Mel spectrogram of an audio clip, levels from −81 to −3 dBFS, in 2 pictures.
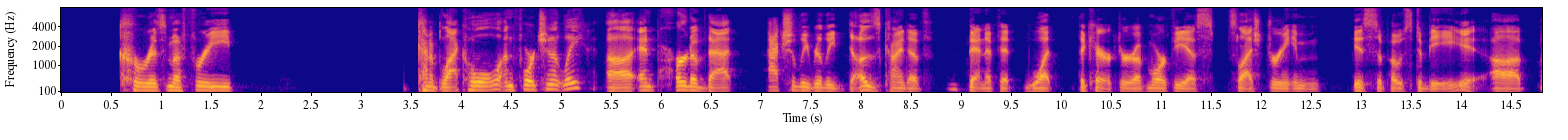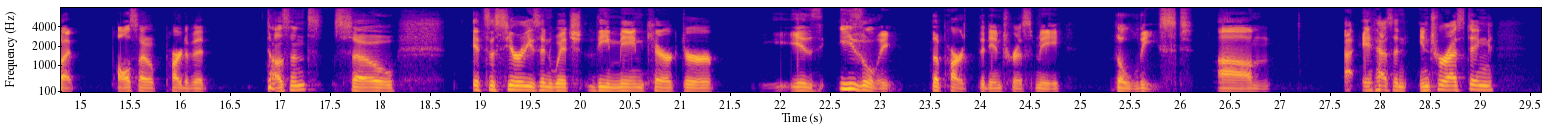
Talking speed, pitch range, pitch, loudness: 120 wpm, 100-140 Hz, 120 Hz, -19 LUFS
